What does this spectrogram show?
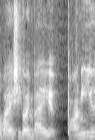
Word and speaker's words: Bani: That's how you spell it in, like, India or whatever. It's B-A-N-I.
